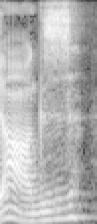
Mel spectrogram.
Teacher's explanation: But if I say the word dogs, the final S is voiced. It has vibration.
